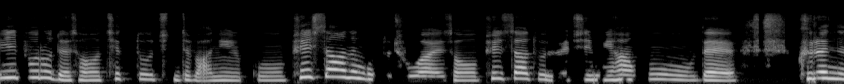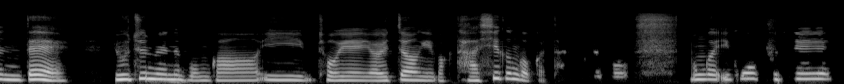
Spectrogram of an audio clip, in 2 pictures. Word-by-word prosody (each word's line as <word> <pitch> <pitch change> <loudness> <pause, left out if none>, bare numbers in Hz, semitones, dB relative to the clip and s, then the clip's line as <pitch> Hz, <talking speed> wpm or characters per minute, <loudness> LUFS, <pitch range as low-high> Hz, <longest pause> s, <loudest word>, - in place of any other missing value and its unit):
일부러 310 -1 +1
내서 195 -2 0
책도 240 -1 -5
진짜 210 -2 -5
많이 185 +1 -3
읽고 190 +1 -7
필사하는 335 -3 +3
것도 235 -1 -2 0.3
좋아해서 190 -1 -1
필사도 265 -3 +1
열심히 205 +3 -4
하고 220 -1 -1
네 185 -2 +4 0.6
그랬는데 225 -9 +4 0.5
요즘에는 230 -1 +3
뭔가 185 0 -3
이 200 -2 -1
저의 185 -2 -1
열정이 180 +1 +1
막 170 -1 -10
다 180 -1 -2
식은 265 - 0
것 180 -6 -2
같아요. 435 0 -19 0.3
그리고 180 - -13 0.6
뭔가 230 0 +1
이거 260 +4 -2
굳이 255 +2 -2
210 Hz, 230 characters per minute, -21 LUFS, 185-255 Hz, 0.6 s, 네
